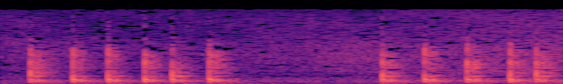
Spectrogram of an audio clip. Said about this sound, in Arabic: المهم هم بعبور الشارع وراح يضغط على جرسها، ولكن ما من أحد يجيب. يبدو أن لا أحد في هذا المنزل، لأطرق الباب هذه المرة فلربما لا يعمل هذا الجرس.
